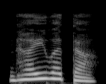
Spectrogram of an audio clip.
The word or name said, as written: ದೈವತ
